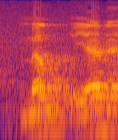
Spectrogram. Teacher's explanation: Wa ummuhu ya, hati-hati kalau baca huruf sukun sama ro ya di Maryam itu ro-nya tafkhim, dibaca tebal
